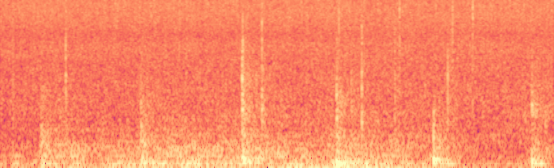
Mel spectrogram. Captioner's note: thunder rolling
